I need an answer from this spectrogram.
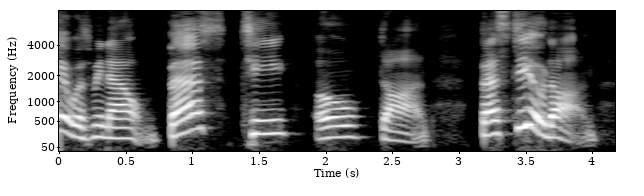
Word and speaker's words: Bastiodon: Bas- ti-o-don. Bas-ti-o-don. Bastiodon. This Pokémon is from roughly 100 million years ago. It's terrifyingly tough face is harder than steel. Wow. Say it with me now. Bas-ti-o-don.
